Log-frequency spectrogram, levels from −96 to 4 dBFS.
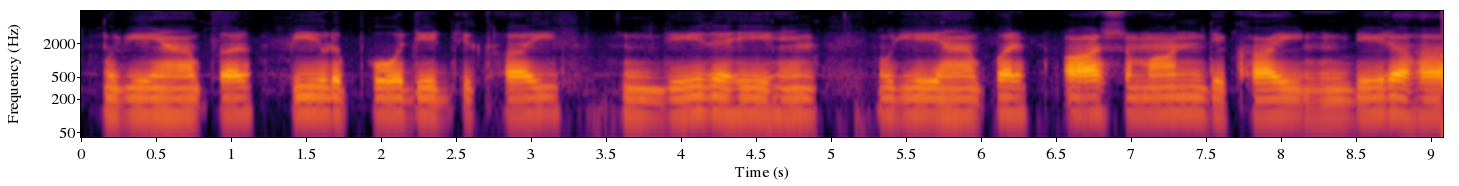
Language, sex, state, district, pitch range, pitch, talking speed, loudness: Hindi, male, Chhattisgarh, Rajnandgaon, 105-110 Hz, 105 Hz, 110 wpm, -23 LUFS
